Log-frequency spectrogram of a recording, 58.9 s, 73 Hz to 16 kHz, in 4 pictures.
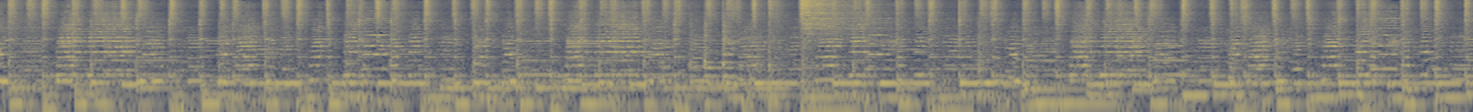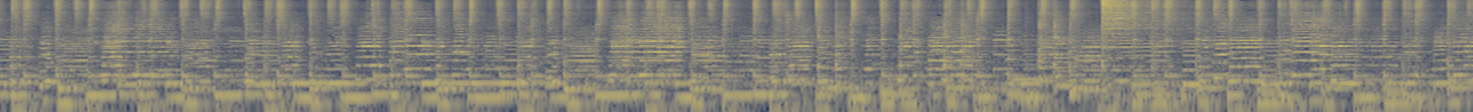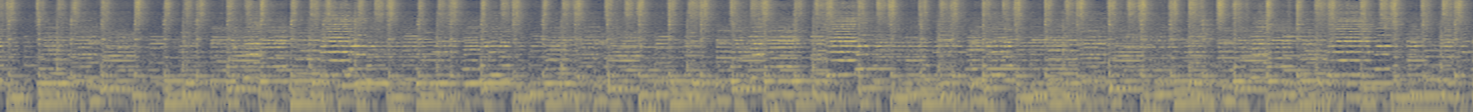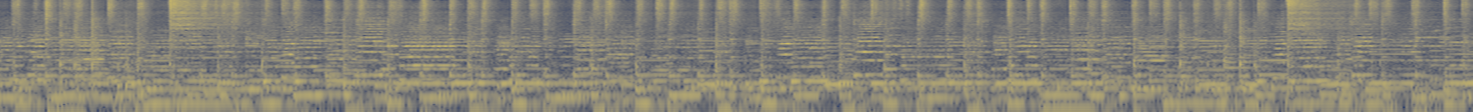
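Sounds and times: button accordion melody: 0.0 - 58.9
timbales and congas: 0.0 - 58.9.

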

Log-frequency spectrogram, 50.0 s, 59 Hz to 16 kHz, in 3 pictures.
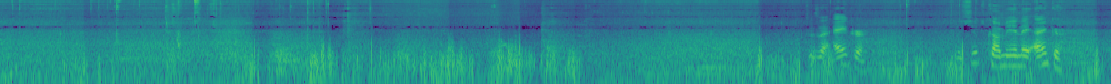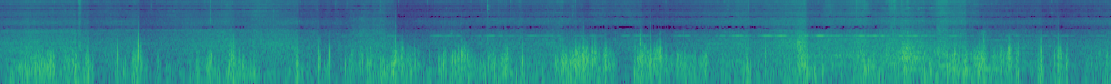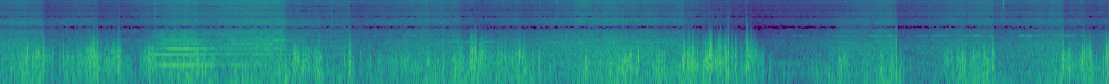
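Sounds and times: wind buffeting microphone: 0.0 - 49.9
horn steady note: 35.4 - 38.5.

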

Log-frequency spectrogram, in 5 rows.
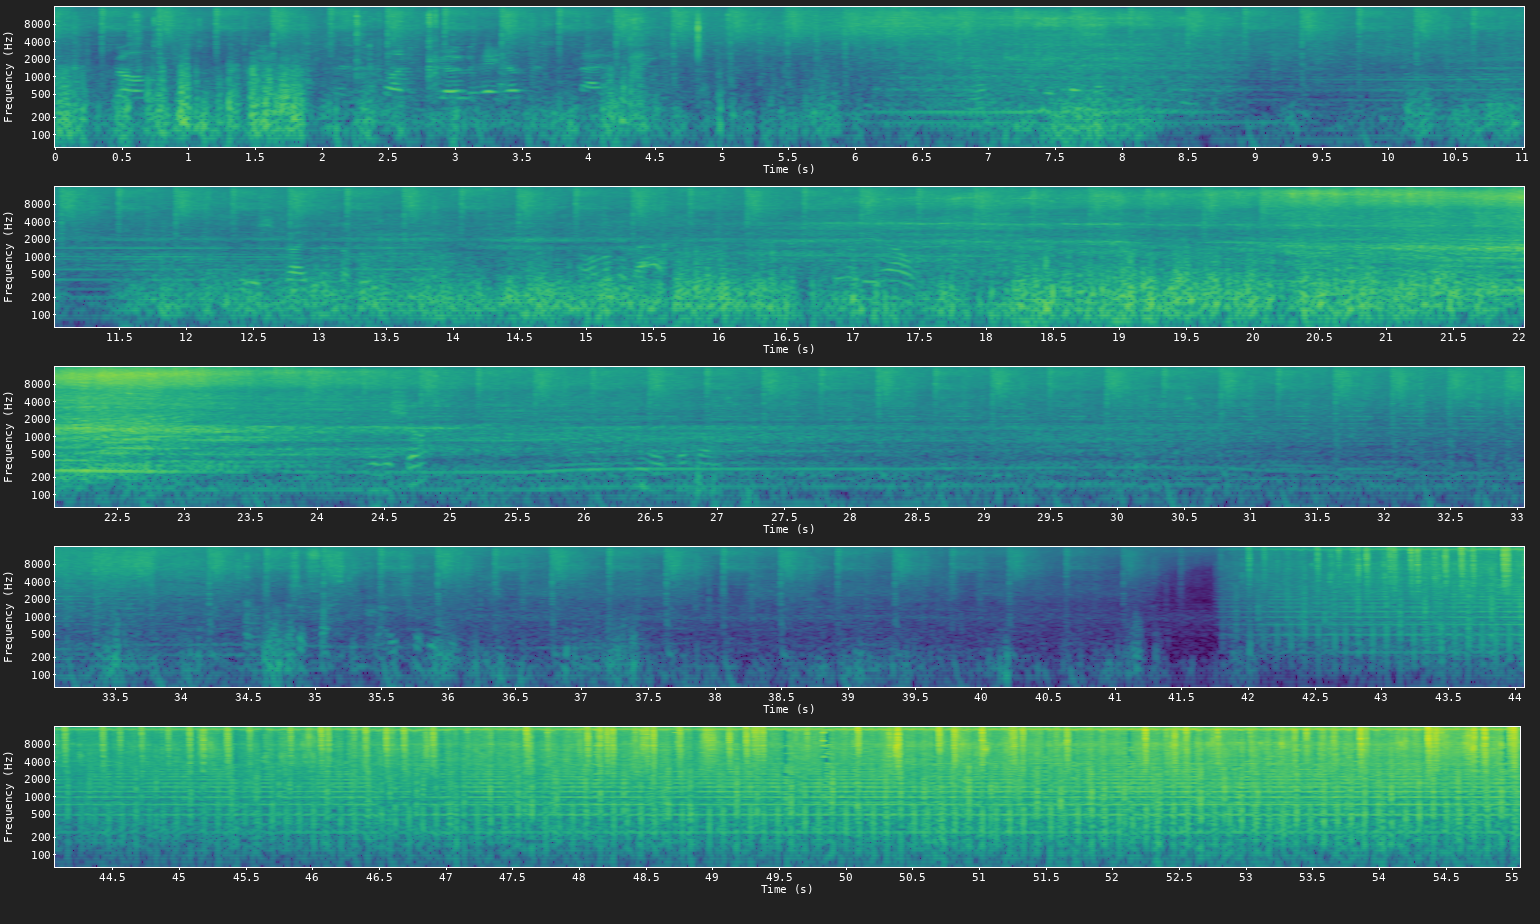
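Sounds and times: propeller plane passing overhead: 0.0 - 34.8, 41.8 - 55.0.

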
